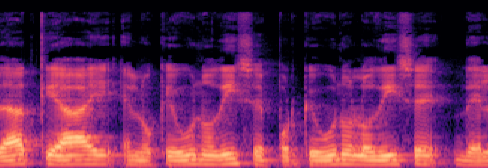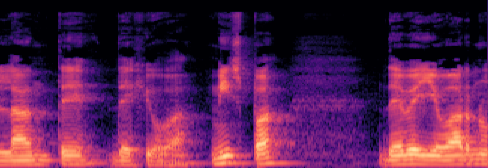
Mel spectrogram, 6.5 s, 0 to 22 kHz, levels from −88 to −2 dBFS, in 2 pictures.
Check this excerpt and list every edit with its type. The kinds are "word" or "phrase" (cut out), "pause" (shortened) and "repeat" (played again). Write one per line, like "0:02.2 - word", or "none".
none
